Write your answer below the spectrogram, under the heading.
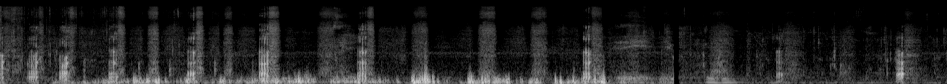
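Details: Large black Hampshire pig on a farm among sheep in Cerreto Guidi, Tuscany, Italy, making a rapid series of short, low, rough grunts for about six seconds, then a few quieter, sparser grunts.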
